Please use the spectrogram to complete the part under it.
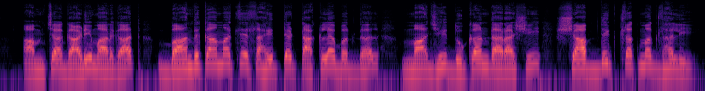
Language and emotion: Marathi, angry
